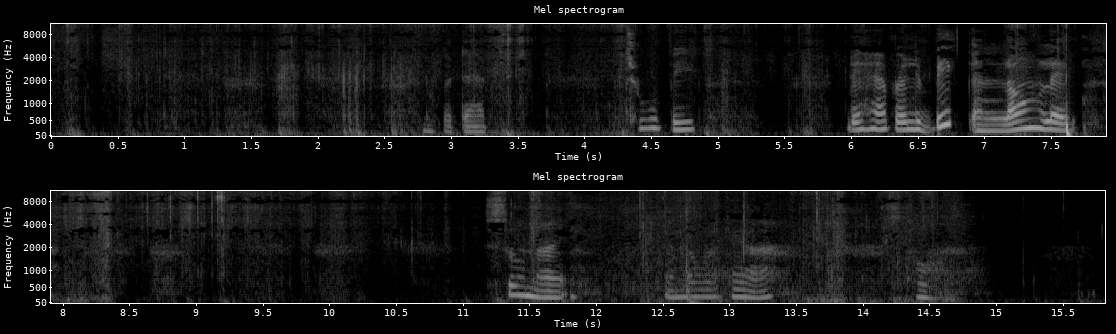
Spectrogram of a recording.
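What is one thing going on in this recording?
Dry pine needles and twigs rustle and crackle as hands dig through them.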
